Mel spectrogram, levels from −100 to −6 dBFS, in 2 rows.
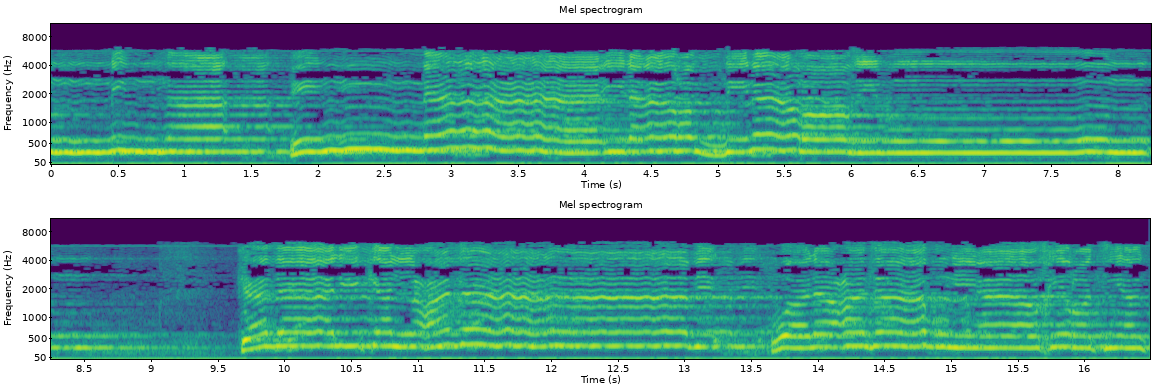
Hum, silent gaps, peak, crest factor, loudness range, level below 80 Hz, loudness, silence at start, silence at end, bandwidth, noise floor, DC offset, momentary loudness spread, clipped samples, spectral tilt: none; none; -6 dBFS; 12 dB; 3 LU; -54 dBFS; -18 LUFS; 0 s; 0 s; 6.6 kHz; -40 dBFS; 2%; 5 LU; under 0.1%; -3.5 dB/octave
